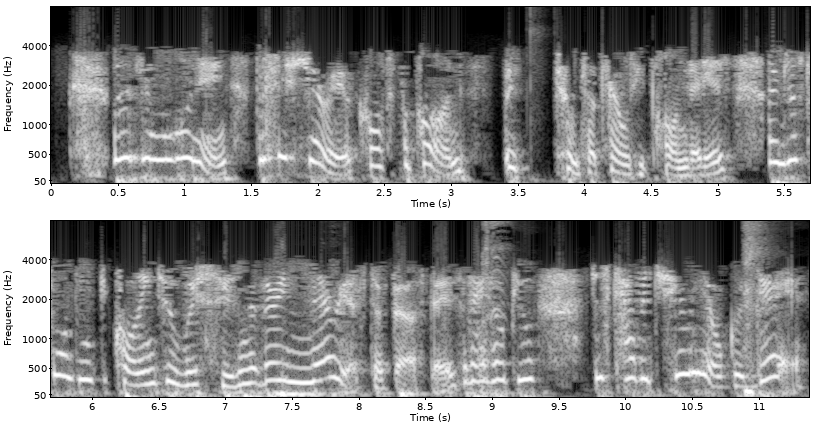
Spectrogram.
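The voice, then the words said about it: Put-on accent. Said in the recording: “That's so much better than my accent.”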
